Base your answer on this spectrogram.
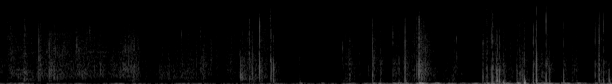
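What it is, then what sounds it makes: Corrugated plastic tube. A hand grips and squeezes the ribs of a long, hollow, flexible yellow corrugated plastic tube held upright. It makes a run of dry crinkling and crunching clicks with sharp, bright snaps that stop almost at once, over a low rumble.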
